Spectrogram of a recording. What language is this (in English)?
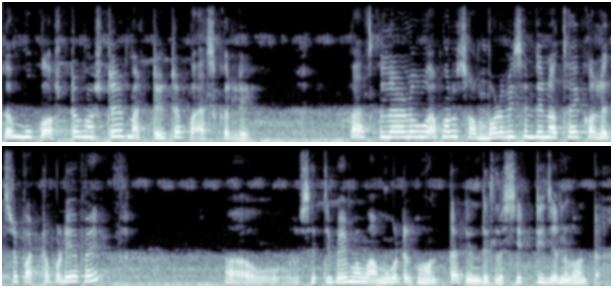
Odia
